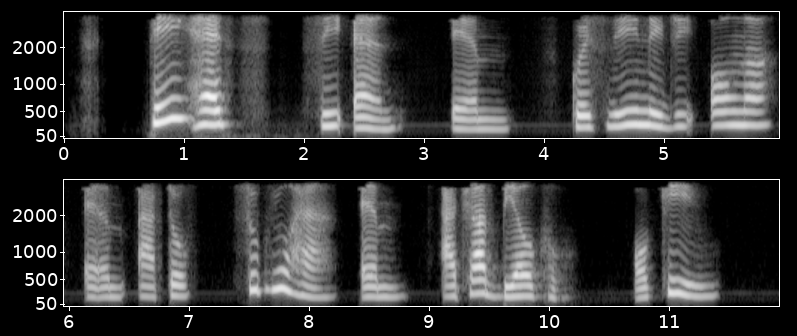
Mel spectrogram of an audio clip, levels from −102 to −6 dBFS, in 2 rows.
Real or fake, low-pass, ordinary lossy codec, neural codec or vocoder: fake; 3.6 kHz; MP3, 32 kbps; codec, 16 kHz in and 24 kHz out, 0.4 kbps, LongCat-Audio-Codec, two codebook decoder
